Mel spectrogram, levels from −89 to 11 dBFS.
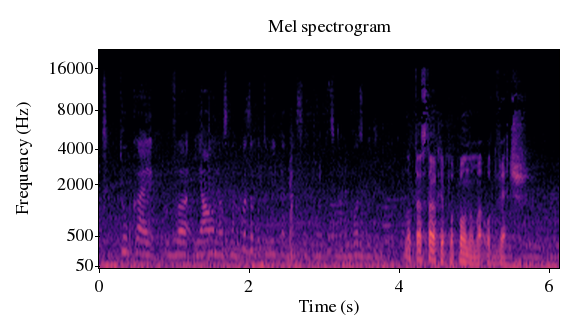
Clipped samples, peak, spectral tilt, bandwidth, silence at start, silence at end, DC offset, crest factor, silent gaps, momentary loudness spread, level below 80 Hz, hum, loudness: under 0.1%; -16 dBFS; -6.5 dB/octave; 16 kHz; 0 s; 0 s; under 0.1%; 20 dB; none; 15 LU; -44 dBFS; none; -38 LUFS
